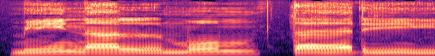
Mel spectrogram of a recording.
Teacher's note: Yang pertama namanya tul yaitu boleh dibaca tul. Tul itu artinya panjang. Panjangnya tiga alif atau enam harakat atau enam ketukan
